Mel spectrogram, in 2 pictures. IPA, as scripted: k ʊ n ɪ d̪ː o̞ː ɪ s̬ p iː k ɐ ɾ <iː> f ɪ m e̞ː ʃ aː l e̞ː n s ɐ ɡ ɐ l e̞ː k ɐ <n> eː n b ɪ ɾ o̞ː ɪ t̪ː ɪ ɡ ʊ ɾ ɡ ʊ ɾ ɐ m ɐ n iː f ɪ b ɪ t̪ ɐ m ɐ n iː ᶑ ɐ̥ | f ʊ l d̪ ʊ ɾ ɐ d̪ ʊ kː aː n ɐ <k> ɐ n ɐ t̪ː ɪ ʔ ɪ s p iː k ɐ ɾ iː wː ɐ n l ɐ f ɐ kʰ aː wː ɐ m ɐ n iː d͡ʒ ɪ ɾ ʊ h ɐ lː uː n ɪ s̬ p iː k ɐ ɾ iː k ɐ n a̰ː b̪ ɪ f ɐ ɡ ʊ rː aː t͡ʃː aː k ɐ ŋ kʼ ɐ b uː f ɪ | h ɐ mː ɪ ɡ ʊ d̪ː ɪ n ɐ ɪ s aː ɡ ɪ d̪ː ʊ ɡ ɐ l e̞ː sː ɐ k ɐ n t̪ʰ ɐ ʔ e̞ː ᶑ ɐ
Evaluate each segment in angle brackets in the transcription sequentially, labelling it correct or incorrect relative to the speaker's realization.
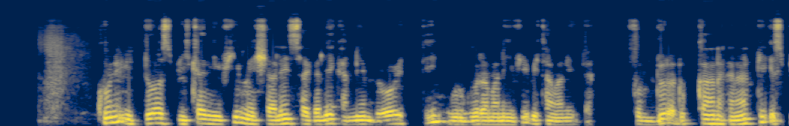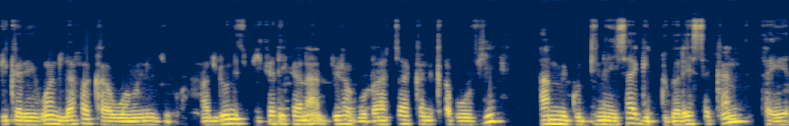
correct, incorrect: nː, correct

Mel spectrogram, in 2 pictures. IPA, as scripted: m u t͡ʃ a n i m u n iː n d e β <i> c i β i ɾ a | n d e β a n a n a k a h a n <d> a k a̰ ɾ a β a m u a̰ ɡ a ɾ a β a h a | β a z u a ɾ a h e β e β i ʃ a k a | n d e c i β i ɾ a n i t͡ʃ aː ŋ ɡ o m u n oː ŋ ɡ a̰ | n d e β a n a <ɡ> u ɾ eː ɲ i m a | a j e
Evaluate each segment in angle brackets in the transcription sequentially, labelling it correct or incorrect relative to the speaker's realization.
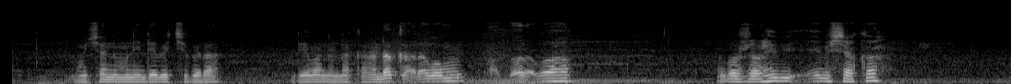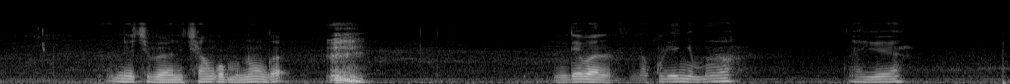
incorrect: e, correct, incorrect: k

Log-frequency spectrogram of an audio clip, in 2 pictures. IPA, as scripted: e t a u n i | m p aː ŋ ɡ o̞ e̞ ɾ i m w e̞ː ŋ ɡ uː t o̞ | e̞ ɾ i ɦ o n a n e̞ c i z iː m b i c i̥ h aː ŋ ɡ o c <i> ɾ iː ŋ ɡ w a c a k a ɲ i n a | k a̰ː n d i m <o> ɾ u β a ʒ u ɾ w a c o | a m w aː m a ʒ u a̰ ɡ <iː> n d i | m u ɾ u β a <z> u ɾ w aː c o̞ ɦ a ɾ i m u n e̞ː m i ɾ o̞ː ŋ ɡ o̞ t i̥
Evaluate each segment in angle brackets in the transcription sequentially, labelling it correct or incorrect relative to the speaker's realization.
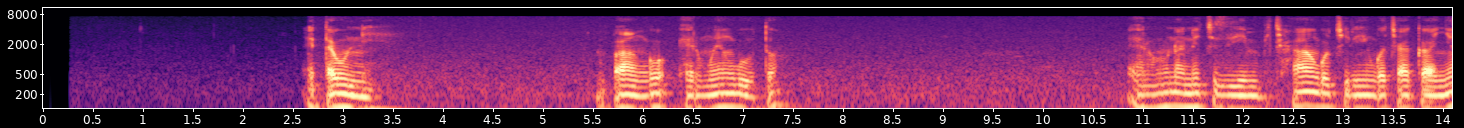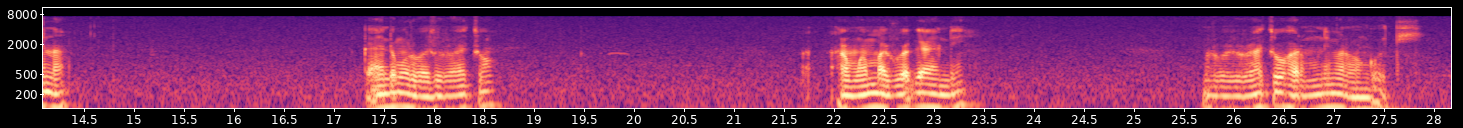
correct, incorrect: u, incorrect: aː, incorrect: ʒ

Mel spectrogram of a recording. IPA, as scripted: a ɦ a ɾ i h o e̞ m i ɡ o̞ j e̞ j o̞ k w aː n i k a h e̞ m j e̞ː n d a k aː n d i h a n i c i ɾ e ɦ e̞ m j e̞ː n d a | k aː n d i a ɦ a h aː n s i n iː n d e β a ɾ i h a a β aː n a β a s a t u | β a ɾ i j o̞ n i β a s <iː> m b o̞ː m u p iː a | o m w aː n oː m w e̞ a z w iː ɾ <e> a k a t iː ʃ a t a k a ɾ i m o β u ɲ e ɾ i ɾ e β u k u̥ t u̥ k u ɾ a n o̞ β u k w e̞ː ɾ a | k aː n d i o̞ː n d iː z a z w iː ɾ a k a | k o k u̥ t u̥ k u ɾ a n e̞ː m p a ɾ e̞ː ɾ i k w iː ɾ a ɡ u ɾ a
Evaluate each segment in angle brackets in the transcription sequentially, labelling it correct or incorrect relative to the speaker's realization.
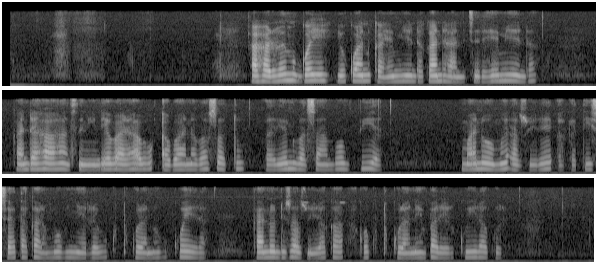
incorrect: aː, correct

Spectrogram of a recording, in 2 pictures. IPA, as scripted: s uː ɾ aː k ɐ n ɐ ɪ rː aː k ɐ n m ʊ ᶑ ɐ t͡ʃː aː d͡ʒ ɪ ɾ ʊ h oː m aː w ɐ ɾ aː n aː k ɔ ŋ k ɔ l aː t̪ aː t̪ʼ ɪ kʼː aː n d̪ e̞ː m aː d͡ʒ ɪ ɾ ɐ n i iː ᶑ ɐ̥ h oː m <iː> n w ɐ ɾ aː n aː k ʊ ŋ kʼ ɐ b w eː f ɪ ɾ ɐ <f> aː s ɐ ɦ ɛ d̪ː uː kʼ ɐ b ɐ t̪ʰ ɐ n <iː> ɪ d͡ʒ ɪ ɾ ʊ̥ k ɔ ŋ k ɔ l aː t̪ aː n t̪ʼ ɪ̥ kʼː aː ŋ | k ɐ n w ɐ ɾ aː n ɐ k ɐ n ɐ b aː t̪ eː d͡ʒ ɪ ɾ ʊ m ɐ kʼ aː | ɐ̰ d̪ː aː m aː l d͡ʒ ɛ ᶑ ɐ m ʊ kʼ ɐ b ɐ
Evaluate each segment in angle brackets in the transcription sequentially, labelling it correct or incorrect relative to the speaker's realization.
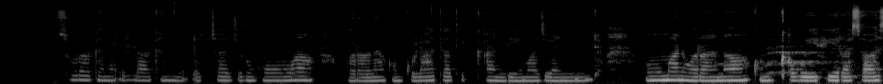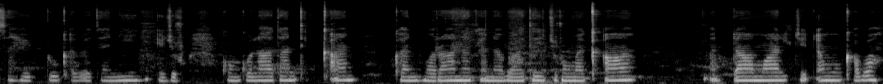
incorrect: aː, incorrect: s, correct

